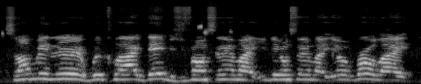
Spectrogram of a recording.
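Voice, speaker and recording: Male podcast host, forties. Forceful high voice, loose profane street-slang storytelling, faint noise behind. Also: steady tone, brisk, rough recording. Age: 40s. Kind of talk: casual interview chat.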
